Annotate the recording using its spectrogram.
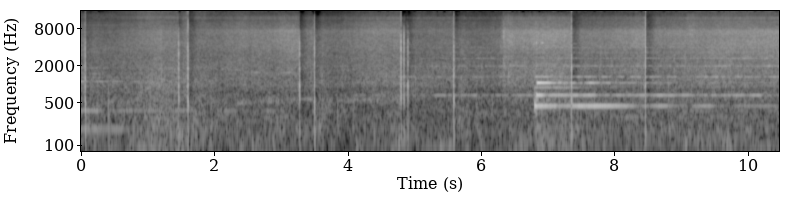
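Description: Fireworks going off, a scattering of single sharp bangs a second or so apart, over a steady wash of surf and wind. Soft, held music notes come in about seven seconds in.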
